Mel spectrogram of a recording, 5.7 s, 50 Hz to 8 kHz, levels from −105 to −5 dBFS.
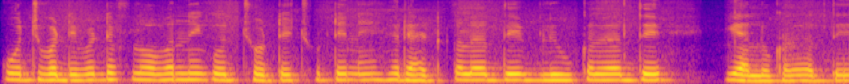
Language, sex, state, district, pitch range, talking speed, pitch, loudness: Punjabi, female, Punjab, Kapurthala, 200-215 Hz, 190 wpm, 210 Hz, -17 LUFS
